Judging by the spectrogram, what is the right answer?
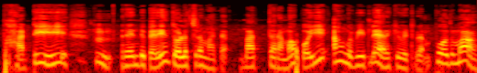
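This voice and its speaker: A man's voice: fairly high pitch, animated, fast. A man voicing an easygoing young grandson in a cartoon. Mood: bantering.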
